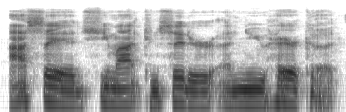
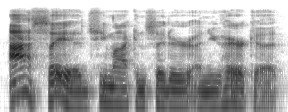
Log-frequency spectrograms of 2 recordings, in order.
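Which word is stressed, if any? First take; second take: none; I. First: No word is given special stress. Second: The word I is strongly stressed.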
